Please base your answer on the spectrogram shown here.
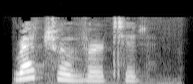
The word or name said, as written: retroverted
